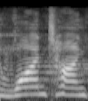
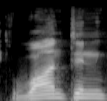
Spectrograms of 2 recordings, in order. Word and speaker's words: wanton: anyway just listen to bobert here read the word wanton and not have any idea how to pronounce it grabbing and grasping vicious backstabbing they made life hell on Earth with their Envy wonton killing I don't know what a wonton killing is wanton killing it means that you're you're absolutely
